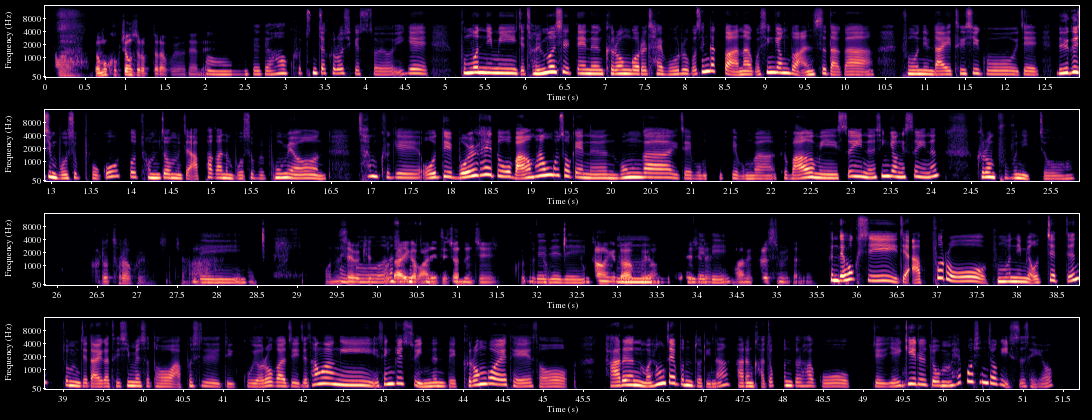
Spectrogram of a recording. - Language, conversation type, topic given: Korean, advice, 부모님의 건강이 악화되면서 돌봄 책임이 어떻게 될지 불확실한데, 어떻게 대비해야 할까요?
- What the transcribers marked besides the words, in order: other background noise; tsk; laugh; tapping; tsk; laugh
